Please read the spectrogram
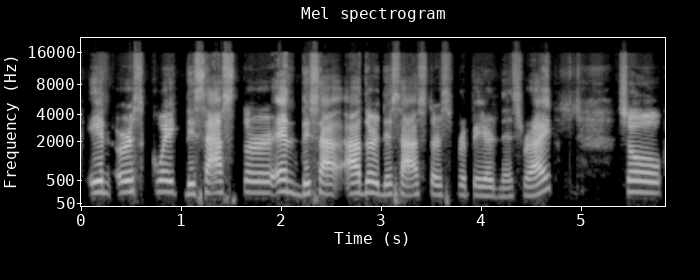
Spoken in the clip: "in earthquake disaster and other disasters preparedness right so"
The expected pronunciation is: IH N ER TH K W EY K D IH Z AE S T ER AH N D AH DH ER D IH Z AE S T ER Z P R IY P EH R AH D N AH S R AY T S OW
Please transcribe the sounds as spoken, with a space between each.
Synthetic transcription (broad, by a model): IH N ER TH K W EY K D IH S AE S T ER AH N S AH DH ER D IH S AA S T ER S P R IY P EH R D N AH S R AY T S OW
